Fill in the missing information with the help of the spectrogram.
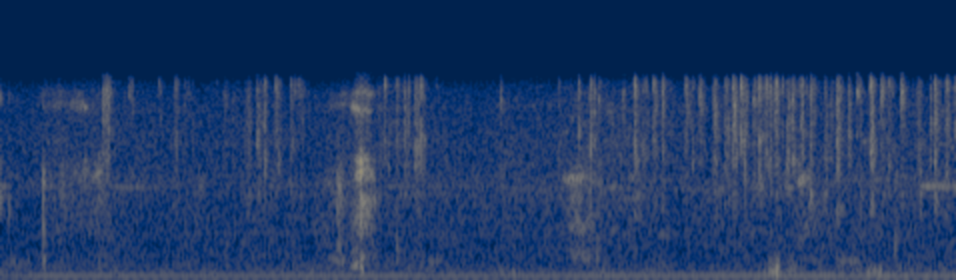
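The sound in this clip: Typing on a computer keyboard, faint irregular clicking keystrokes that grow quicker and denser toward the end.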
